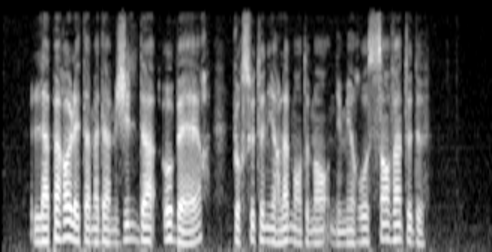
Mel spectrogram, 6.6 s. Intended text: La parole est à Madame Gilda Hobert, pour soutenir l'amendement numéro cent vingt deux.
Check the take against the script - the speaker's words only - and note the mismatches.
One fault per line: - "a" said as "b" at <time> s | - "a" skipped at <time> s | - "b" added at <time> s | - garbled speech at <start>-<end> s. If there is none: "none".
none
